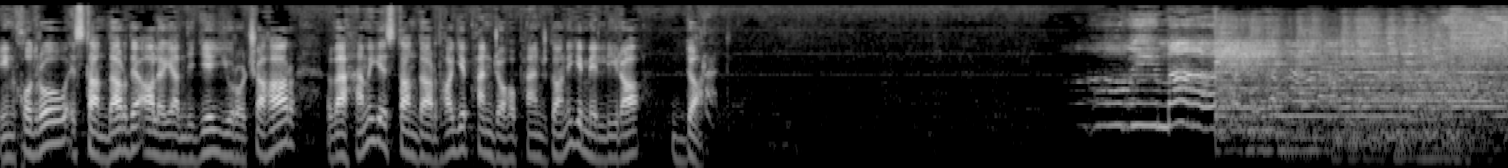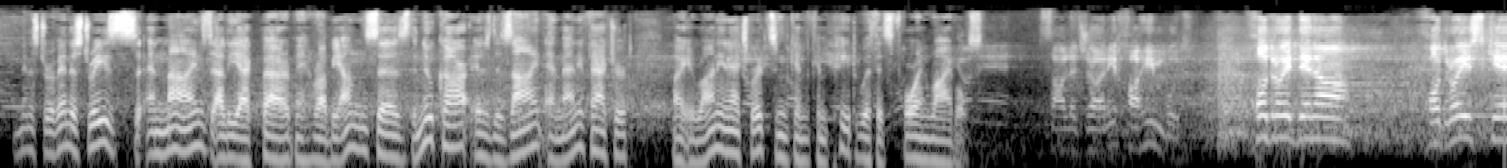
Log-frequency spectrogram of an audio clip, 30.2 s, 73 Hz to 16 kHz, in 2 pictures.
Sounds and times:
Speech: 0.0s - 7.3s, 15.3s - 27.0s, 27.6s - 28.6s, 29.4s - 30.1s
Music: 10.8s - 16.3s.

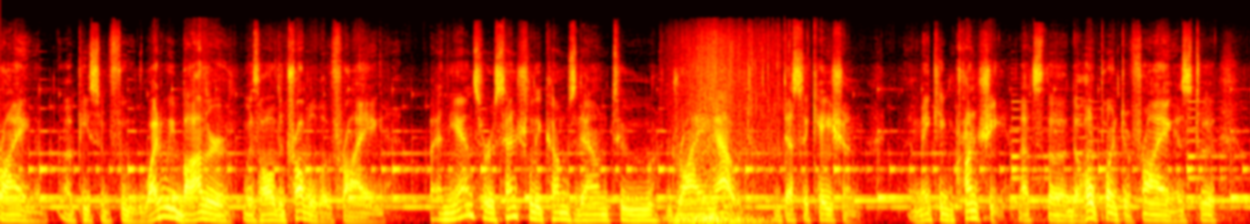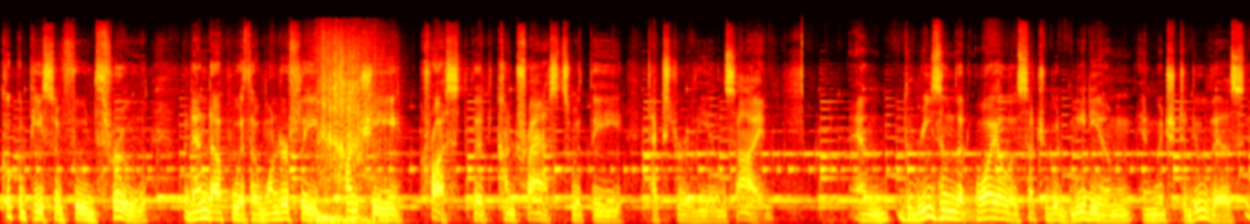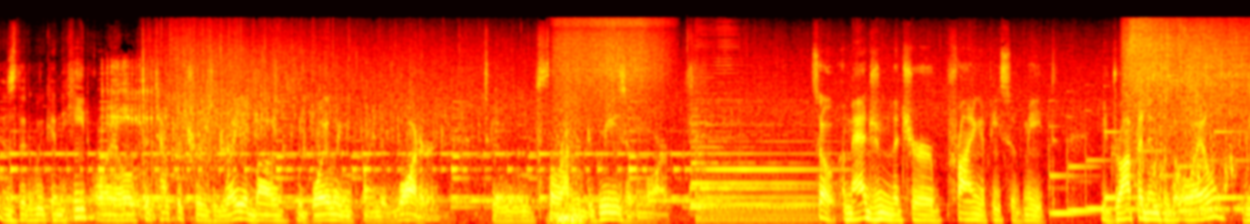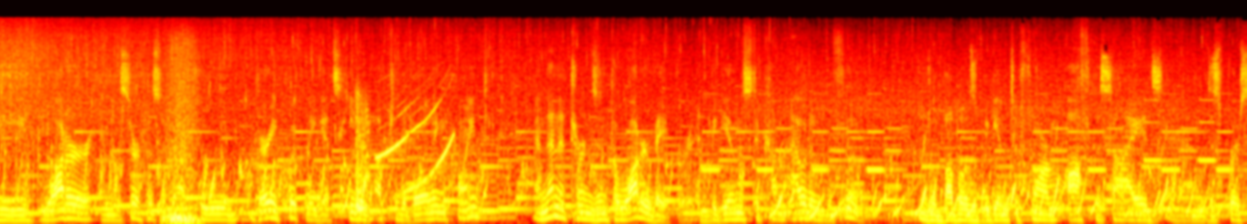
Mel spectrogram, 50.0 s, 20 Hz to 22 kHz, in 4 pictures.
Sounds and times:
Water: 6.6s - 8.1s, 15.4s - 16.6s, 26.0s - 49.9s.

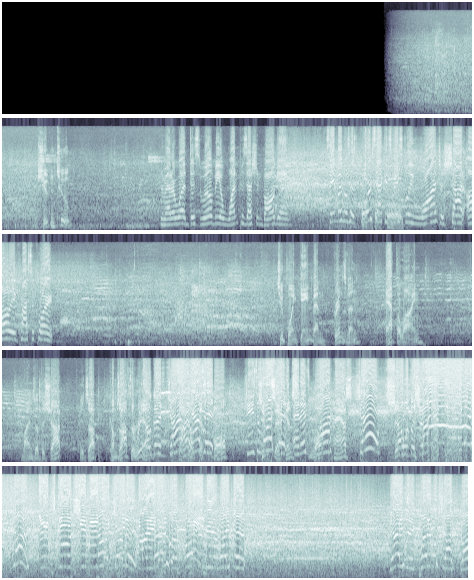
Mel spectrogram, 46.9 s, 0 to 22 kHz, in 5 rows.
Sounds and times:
Inside, large room or hall: 7.8s - 46.9s
Speech: 16.0s - 19.8s.

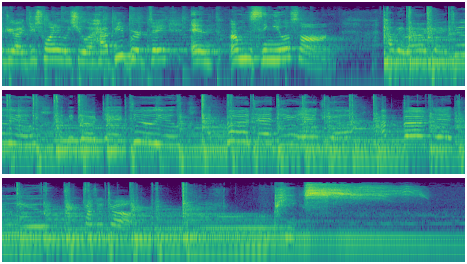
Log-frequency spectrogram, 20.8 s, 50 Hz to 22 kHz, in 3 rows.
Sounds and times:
Child speech, kid speaking: 0.0s - 5.1s, 15.2s - 15.9s, 18.0s - 19.9s
Music: 0.0s - 20.8s.

